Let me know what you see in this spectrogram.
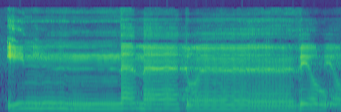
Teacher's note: Yang pertama innama, iaitu wajibul gunnah nun syaddah.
